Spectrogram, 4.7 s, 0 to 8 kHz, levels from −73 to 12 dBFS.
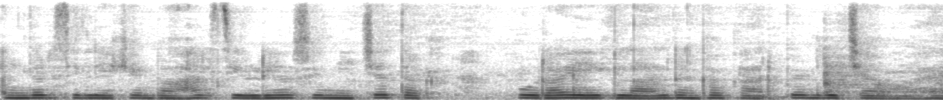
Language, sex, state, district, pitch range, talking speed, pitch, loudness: Hindi, female, Chhattisgarh, Bastar, 190-205 Hz, 215 wpm, 200 Hz, -16 LUFS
